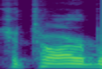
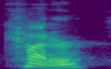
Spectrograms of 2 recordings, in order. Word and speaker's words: Qatar: Now, in the meantime, also going on over in the country of Qatar, or as some people pronounce it, Qatar, but it actually should be pronounced Qatar.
